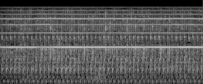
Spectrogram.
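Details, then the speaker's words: Mamod SR1 steam roller, circa 1965/66, running on rollers under pressure: sharp steady high whistle over quick even chuffing; safety valve blowing off because its seal has failed, to be fixed once cooled. "If you can hear me over the whistle, which isn't the whistle, it's the safety valve. The seal's finally gone pop under pressure, so we'll sort that out when she's cooled down after this."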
